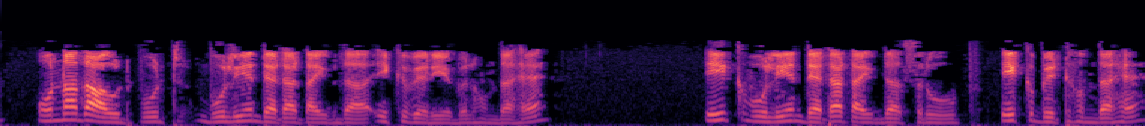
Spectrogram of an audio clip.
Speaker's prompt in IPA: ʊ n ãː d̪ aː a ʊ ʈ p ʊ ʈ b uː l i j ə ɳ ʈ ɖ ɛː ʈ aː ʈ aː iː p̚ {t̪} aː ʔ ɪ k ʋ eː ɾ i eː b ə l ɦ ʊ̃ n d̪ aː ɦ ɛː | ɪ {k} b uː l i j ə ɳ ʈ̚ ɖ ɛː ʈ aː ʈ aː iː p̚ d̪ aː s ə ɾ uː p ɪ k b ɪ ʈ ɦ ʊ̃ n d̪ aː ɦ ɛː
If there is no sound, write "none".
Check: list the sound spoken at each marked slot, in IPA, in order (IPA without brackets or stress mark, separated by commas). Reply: d̪, k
